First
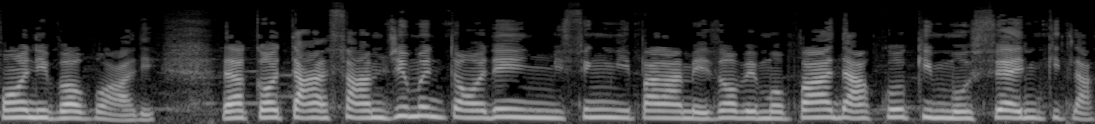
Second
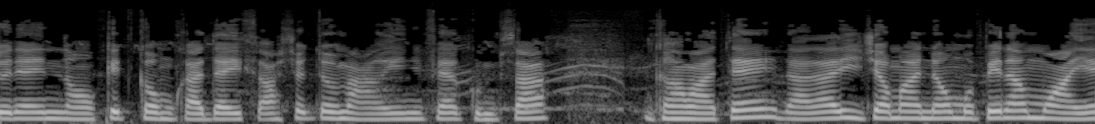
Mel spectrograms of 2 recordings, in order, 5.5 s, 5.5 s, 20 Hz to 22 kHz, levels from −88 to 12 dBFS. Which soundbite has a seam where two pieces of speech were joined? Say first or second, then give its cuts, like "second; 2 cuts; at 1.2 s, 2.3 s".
second; 1 cut; at 2.3 s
